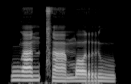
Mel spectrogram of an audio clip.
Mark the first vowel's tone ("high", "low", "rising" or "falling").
high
